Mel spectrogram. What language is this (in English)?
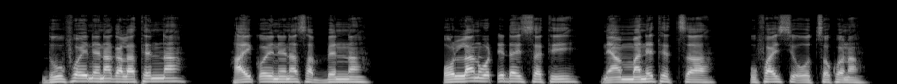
Gofa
